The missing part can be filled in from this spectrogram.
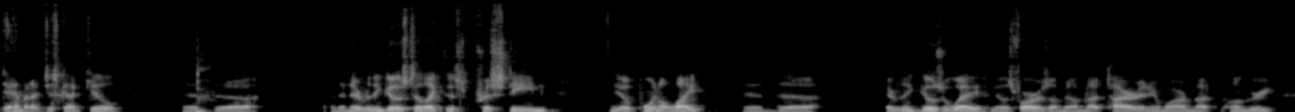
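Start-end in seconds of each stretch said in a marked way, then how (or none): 0.0-1.2 mock swearing muttered under breath. Retelling being hit while driving: imitating swearing under breath. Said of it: "swearing under my breath".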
